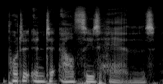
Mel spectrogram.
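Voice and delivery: ordinary delivery, nothing marked

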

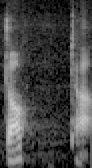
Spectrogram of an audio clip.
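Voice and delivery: "डॉक्टर" as DOK-tuh, R dropped; schwa ending. Shown as a demonstration. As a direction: teach "डॉक्टर" with a falling, open uh ending. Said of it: "देख रहे हैं मैं क्या बोल रहा".

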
